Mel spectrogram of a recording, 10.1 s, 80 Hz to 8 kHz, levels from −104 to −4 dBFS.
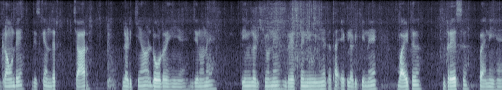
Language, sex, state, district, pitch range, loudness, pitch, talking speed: Hindi, male, Maharashtra, Pune, 110-120 Hz, -28 LUFS, 115 Hz, 135 wpm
